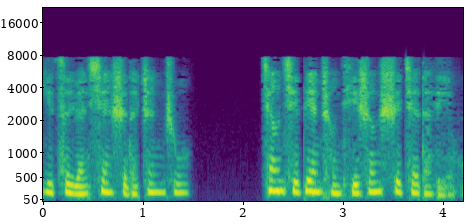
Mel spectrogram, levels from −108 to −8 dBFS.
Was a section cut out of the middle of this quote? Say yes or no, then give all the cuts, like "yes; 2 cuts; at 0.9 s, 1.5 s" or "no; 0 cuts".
no; 0 cuts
